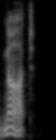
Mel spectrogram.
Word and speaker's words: know: And English later just dropped that initial K sound altogether, and it became no, K-N-O-W, but pronounced with the N at the beginning. Well, Latin did the same thing with the G-N-O root when it appeared at the beginning of a word.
